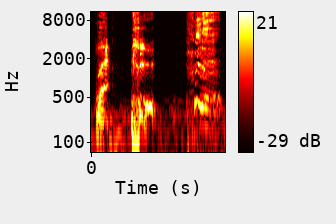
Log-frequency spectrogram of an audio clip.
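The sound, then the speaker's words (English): Three loud retching hacks as the Phoenix Taco, a story creature, coughs up not a hairball but a little golden globe, the chewed-up sun; each a harsh, gravelly burst separated by short pauses, likely performed by a human voice. “Can't you see the poor thing's coughing up a hairball?”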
